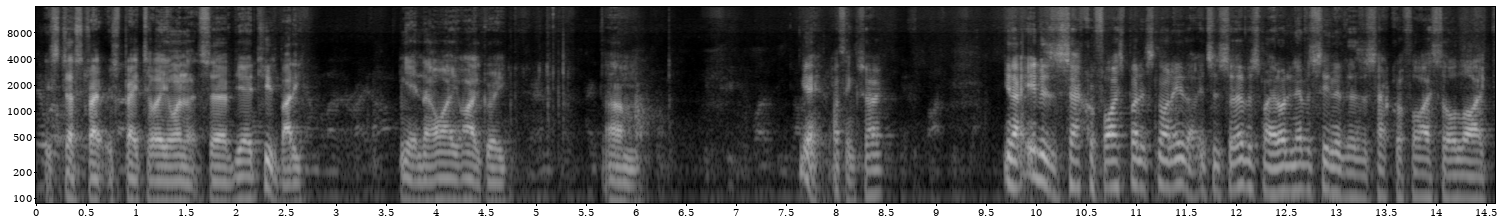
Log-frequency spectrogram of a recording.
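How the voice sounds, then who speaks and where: An Australian man, a livestreamer and former infantry soldier, chats casually on a livestream in a blokey way, swearing often and full of mate and bro slang. His voice is low, his pace moderate, and he pauses often.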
